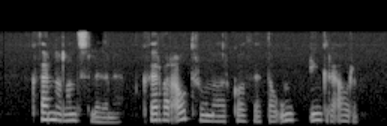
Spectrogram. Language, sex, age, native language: Icelandic, female, 40-49, Icelandic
